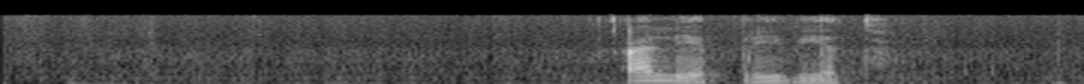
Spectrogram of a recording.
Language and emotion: Russian, neutral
